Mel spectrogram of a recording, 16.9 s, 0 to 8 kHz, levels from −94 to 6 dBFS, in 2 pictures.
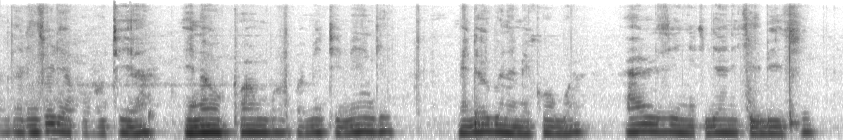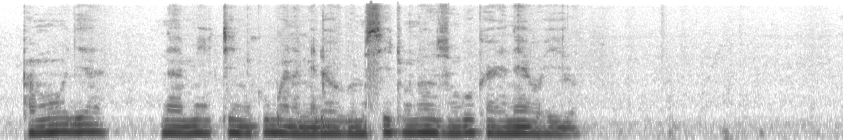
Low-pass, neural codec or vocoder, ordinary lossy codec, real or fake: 7.2 kHz; none; AAC, 48 kbps; real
